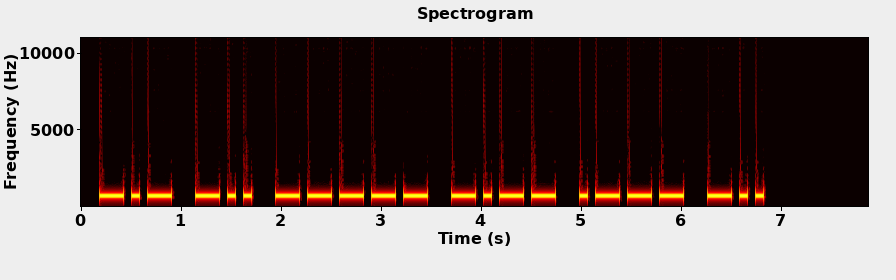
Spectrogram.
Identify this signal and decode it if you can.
Morse code, heard as a keyed tone, about 15 wpm, 700 Hz. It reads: KD0YJD
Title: USA Call Signs - 6 Characters - 3x Character Spacing - 15wpm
